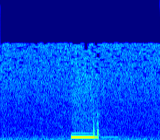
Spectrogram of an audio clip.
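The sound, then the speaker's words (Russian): A single short telephone busy-signal beep sounds after a dropped call: a steady mid-pitched tone lasting about a fifth of a second, clearly louder than the faint hiss around it. “Ну вот, сорвался звонок.”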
